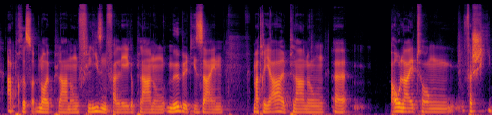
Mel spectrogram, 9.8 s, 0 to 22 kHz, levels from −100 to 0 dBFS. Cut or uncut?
cut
